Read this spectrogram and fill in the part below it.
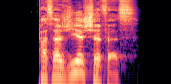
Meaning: genitive singular of Passagierschiff
- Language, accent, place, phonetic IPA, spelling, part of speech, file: German, Germany, Berlin, [pasaˈʒiːɐ̯ˌʃɪfəs], Passagierschiffes, noun, De-Passagierschiffes.ogg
